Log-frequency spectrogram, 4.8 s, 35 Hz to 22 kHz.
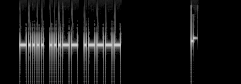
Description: Morse code, heard as a keyed tone, about 28 wpm, 700 Hz. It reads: 631
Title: Numbers - 3-Digit 28wpm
